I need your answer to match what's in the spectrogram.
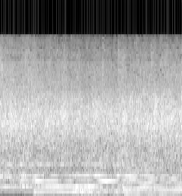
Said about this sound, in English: Clap for yourselves.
